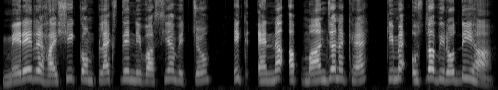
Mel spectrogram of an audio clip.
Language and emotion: Punjabi, angry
